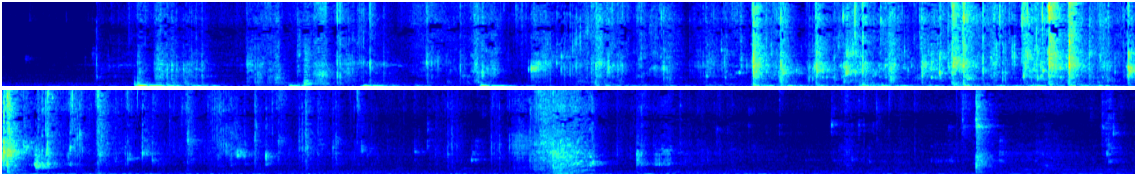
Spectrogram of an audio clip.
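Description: Hands squeezing and pressing a large water-filled balloon packed with Orbeez water beads: wet, rubbery squishing as the water and beads shift inside. A few knocks start about a second in, a longer dense stretch of squishing follows in the middle, then it quietens to one short swell and a single click near the end.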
